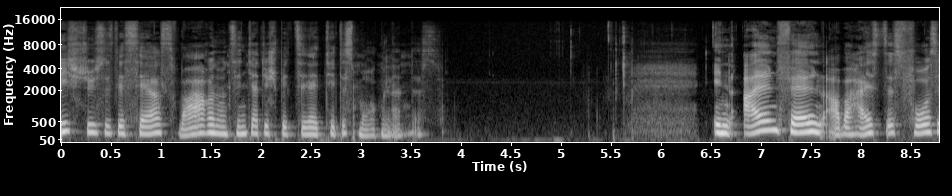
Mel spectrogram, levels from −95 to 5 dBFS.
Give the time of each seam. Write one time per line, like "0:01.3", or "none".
none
